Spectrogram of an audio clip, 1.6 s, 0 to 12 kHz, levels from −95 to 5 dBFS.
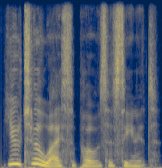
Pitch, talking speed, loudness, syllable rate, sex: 225 Hz, 260 wpm, -15 LUFS, 5.9 syllables/s, female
